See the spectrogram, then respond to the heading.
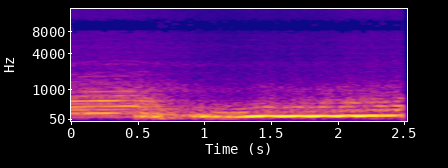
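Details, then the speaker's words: Rat Rod 2JZ Supra on the shop dyno, two-step, traction control off (setting two): a hard pull that turns ragged and stuttery as boost builds, shaking the car. It made 1,040 hp; misfire under boost. "it was definitely doing it definitely did it and you still made 1,40 horsepower yeah shaking the whole car man golly"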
